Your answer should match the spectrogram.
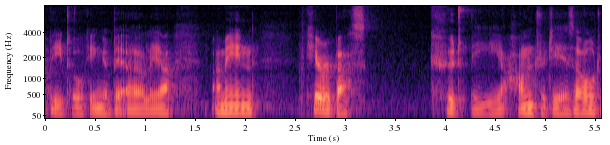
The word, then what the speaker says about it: Kiribati: I had no idea that Kiribati, or Kiribati as I believe it's meant to be pronounced, used to be called the Gilbert Islands.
